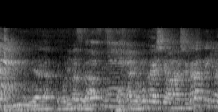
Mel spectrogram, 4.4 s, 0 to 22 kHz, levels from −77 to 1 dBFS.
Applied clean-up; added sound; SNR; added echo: none; Thump, thud; 16 dB; reverberation time 1.1 s.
